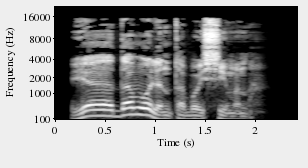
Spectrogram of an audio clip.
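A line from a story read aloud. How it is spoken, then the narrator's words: Lazy. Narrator (Russian): лениво сказал я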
